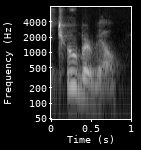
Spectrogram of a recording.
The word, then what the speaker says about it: Tuberville: Tommy Tuberville, I think he pronounces his name Tuberville. Everybody says Tuberville, but I think I heard him on Fox yesterday thanking, was it Steve Ducey, for pronouncing his name. He said, thank you for pronouncing my name correctly. It's Tuberville. You're the only one who's done it.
